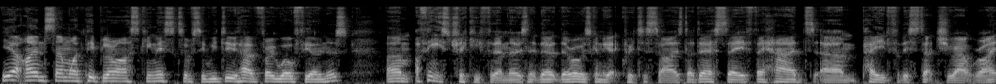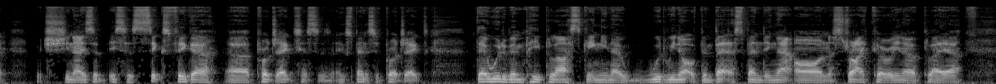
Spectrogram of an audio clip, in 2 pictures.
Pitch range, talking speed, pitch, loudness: 100-135 Hz, 245 wpm, 110 Hz, -25 LUFS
